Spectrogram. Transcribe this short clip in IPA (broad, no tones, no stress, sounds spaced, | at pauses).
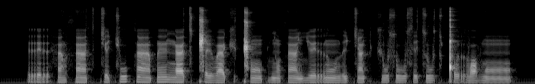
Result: r e r h æ̃ v θ æ̃ː t͡s c e c u k æ̃ː p ẽ ŋ æ t͡s ǁ e β æ t͡ʃ e ǁ õː p ʎ õ θ æ̃ ʎ e r ũ ð i c æ̃ k t͡ʃ u s uː s i t͡s uː t͡s ǃ o r β ɒ v õː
